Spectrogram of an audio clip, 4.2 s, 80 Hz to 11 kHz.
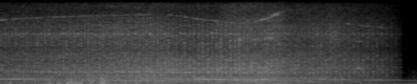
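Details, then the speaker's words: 2017 Mitsubishi Pajero Sport diesel, 104,000 km, stationary: thin high whistle over the diesel sliding down in pitch as revs fall; damaged turbo compressor fins. "Ya, turbonya kisi-kisinya rusak teman-teman."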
